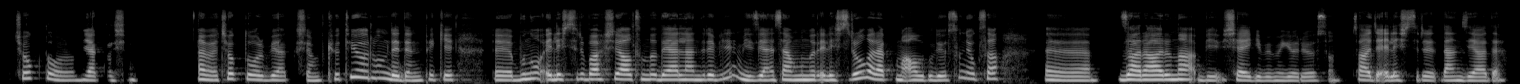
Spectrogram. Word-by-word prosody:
Çok 280 +1 -4
doğru 195 -5 -3
bir 205 - -3
yaklaşım. 195 +1 -6 0.6
Evet, 205 -3 +1
çok 250 +1 -1
doğru 210 -4 +1
bir 205 - +2
yaklaşım. 190 -2 -5
Kötü 240 - -4
yorum 295 -6 0
dedin. 190 -2 +3
Peki, 215 +1 -2 0.4
eee, 200 -1 +2
bunu 245 +7 +1
eleştiri 230 +2 +1
başlığı 235 0 +3
altında 230 -1 +1
değerlendirebilir 215 +3 +2
miyiz? 205 -5 +1
Yani, 205 0 +1
sen 210 0 +2
bunları 210 0 +4
eleştiri 210 +3 +1
olarak 230 -7 +2
mı 200 - +2
algılıyorsun 195 +6 -1
yoksa, 260 0 -2 0.5
eee, 185 -2 0 0.3
zararına 220 +1 +5
bir 185 -1 -4
şey 195 -3 0
gibi 175 -1 -4
mi 175 0 -4
görüyorsun? 180 +2 -4
Sadece 200 -3 -1
eleştiriden 185 0 -2
ziyade. 180 0 -2
210 Hz, 150 wpm, -23 LUFS, 190-230 Hz, 0.6 s, zararına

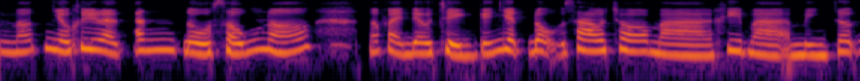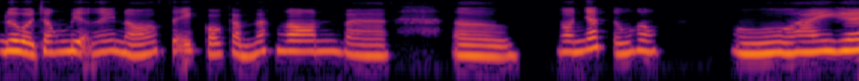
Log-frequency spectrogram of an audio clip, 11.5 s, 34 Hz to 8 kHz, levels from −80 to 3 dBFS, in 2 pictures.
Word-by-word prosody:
nó 245 +1 -2
nhiều 275 -5 +2
khi 295 +1 +3
là 245 -5 +3
ăn 275 +1 +1
đồ 220 -2 +4
sống 235 +5 +1
nó 260 +4 +1 0.4
nó 240 +1 -4
phải 245 -5 +3
điều 220 +1 +2
chỉnh 190 -4 +2
cái 220 +1 +1
nhiệt 265 -1 +2
độ 260 -1 0
sao 265 -3 +4
cho 260 -3 +1
mà 195 -4 0
khi 270 -2 0
mà 205 -5 0
mình 195 -1 -1
cho 245 -1 0
đưa 255 +1 +3
vào 235 -4 +4
trong 240 +4 -3
miệng 245 -3 0
ấy, 250 +3 -3
nó 215 -1 -1
sẽ 135 - -4
có 210 - -2
cảm 215 -3 -4
giác 255 +3 -5
ngon 255 0 +1
và, 195 -3 -3 0.4
ờ, 190 -2 0 0.4
ngon 245 0 -1
nhất, 310 +4 +3
đúng 220 +3 -3
không? 260 -2 -1 0.5
Ừ, 225 -1 0
hay 245 +2 +3
ghê. 270 +1 +5
240 Hz, 220 wpm, -27 LUFS, 215-260 Hz, 0.5 s, ghê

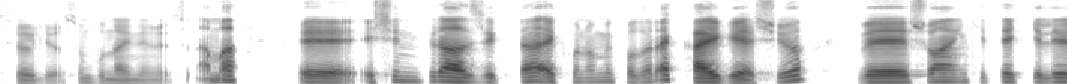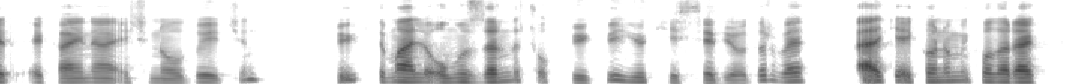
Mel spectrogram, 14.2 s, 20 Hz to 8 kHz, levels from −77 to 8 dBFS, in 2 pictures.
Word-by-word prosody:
söylüyorsun, 95 +5 -15
buna 95 -3 -11
inanıyorsun 90 -1 -19
ama, - - 0 0.4
eee, 450 0 +3
eşin 155 -4 -10
birazcık 130 -5 +3
daha 145 +2 +4
ekonomik 130 +1 -5
olarak 135 +11 -2
kaygı 120 -2 +7
yaşıyor 155 - +1 0.4
ve 125 +1 +6
şu 130 +3 -3
anki 140 -1 -2
tek 140 -1 -4
gelir, 135 +1 -1
eee, 120 - -6
kaynağı 120 0 -3
eşin 115 0 -17
olduğu 110 +2 -10
için 195 - -9 0.5
büyük 95 - -8
ihtimalle 140 -2 +2
omuzlarında 135 +3 -2
çok - - -19
büyük 105 -2 -9
bir 180 - -6
yük 140 -3 -10
hissediyordur 100 - -8
ve 150 +2 -1 0.4
belki - - +5
ekonomik 150 +2 -5
olarak, 130 -2 +3
130 Hz, 145 wpm, -25 LUFS, 115-140 Hz, 0.5 s, kaygı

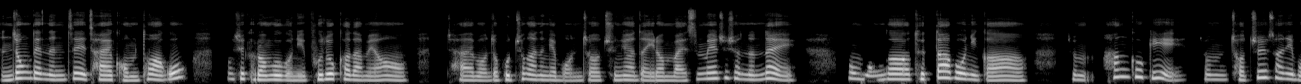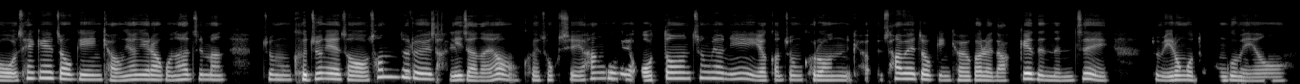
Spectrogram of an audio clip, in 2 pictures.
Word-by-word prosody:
안정됐는지 245 +1 +3
잘 215 -2 +2
검토하고 215 - +2 0.4
혹시 255 0 -1
그런 215 -4 +3
부분이 200 -2 +3
부족하다면 205 -4 +2 0.4
잘 195 -1 -3
먼저 185 0 -2
보충하는 215 +1 0
게 195 - -1
먼저 185 +1 -4
중요하다 200 0 -2
이런 185 0 -1
말씀을 185 +9 -1
해 275 - +4
주셨는데 240 -6 +1 0.5
어 275 -2 0
뭔가 235 +4 +4
듣다 250 +5 +5
보니까 200 -8 +2 0.4
좀 220 -4 -5 0.2
한국이 325 - 0
좀 225 -2 -6
저출산이 275 +5 0
뭐 180 -4 +1
세계적인 255 -5 +1
경향이라고는 210 +1 -1
하지만 225 -2 -2 0.4
좀 220 -3 -3
그중에서 235 -4 +2
선두를 330 -6 +1
달리잖아요. 200 0 -1
그래서 200 -2 -7
혹시 205 0 -6
한국의 270 0 -2
어떤 275 +9 +1
측면이 265 -5 -3
약간 195 +1 -3
좀 210 -1 -5
그런 200 -2 -1
결 - - -19 0.2
사회적인 240 -6 +1
결과를 195 0 -1
낳게 190 +8 +3
됐는지 190 +1 -2 0.4
좀 210 - -6
이런 205 +3 +1
것도 200 -1 -2 0.2
궁금해요. 175 -2 -5
215 Hz, 300 characters per minute, -19 LUFS, 195-255 Hz, 0.5 s, 듣다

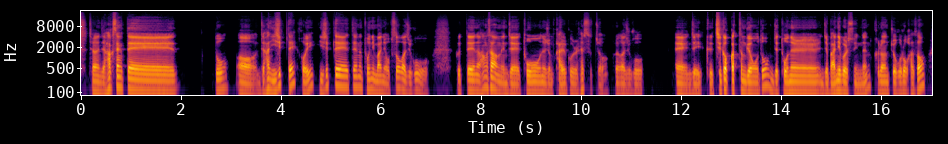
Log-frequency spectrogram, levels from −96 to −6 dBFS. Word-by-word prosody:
제가 105 -1 -1
이제 95 -1 -5
학생 135 +6 +3
때도 115 +2 +2 0.2
어 90 -4 0
이제 90 - -6
한 125 +2 -1
20 115 +10 -2
대 180 - +2
거의 160 +4 -2
20 155 +8 -5
대 155 -3 +4
때는 145 -1 -4
돈이 125 -2 -4
많이 105 -2 0
없어 135 +10 -5
가지고 100 -6 -5 0.5
그때는 110 -2 +1
항상 135 -5 +2
인제 90 -2 -1
돈을 100 -2 -3
좀 90 -2 -9
갈구를 90 0 -4
했었죠. 80 +2 -9
그래 95 - -8
가지고 85 -1 -8 0.7
예 90 -2 +2
인제 85 +1 -6
그 - - -7
직업 - - +6
같은 110 -2 +3
경우도 100 +11 0
인제 100 -2 -3
돈을 100 -1 0
이제 95 +1 -3
많이 100 +5 +4
벌 105 - +2
수 95 - -4
있는 90 +7 -7
그런 100 -1 -3
쪽으로 100 +1 -2
가서 95 - 0
100 Hz, 275 characters per minute, -26 LUFS, 95-120 Hz, 0.7 s, 직업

